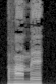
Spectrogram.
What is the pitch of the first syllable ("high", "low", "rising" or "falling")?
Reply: low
